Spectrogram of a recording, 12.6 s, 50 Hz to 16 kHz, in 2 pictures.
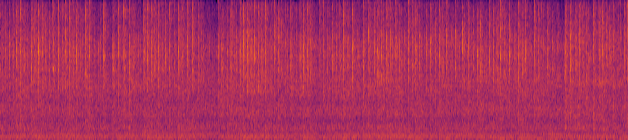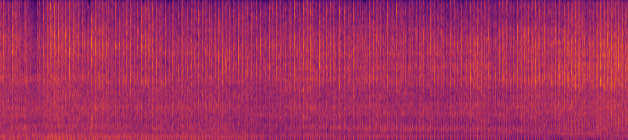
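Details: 1950s two-stroke lawn mower (likely Wheel Horse-made, Dunlap name), first start after about 10 years hanging on a wall: loud, even buzz with a raspy exhaust note, running steady with no misses.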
